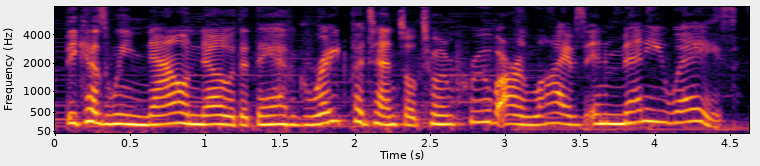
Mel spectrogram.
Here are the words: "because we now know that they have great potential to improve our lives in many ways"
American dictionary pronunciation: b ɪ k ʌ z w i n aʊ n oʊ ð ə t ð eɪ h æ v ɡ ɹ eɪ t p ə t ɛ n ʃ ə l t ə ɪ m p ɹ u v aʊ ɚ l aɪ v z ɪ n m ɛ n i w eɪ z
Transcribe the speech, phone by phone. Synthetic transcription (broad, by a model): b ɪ k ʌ z w i n aʊ n oʊ ð ə t ð eɪ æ v ɡ ɹ eɪ t p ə t ɛ n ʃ l t ə ɪ m p ɹ u v aʊ ɚ l aɪ v z ɪ n m ɛ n i w eɪ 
